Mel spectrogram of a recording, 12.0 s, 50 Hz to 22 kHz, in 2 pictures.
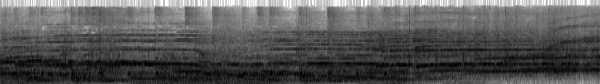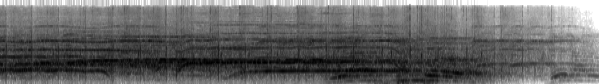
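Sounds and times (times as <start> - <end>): crowd cheering and whooping: 0.0 - 11.9
people clapping: 3.9 - 11.9.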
